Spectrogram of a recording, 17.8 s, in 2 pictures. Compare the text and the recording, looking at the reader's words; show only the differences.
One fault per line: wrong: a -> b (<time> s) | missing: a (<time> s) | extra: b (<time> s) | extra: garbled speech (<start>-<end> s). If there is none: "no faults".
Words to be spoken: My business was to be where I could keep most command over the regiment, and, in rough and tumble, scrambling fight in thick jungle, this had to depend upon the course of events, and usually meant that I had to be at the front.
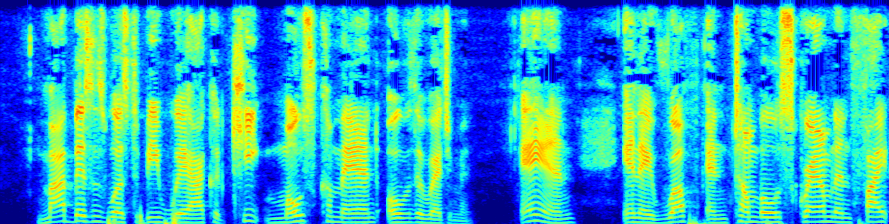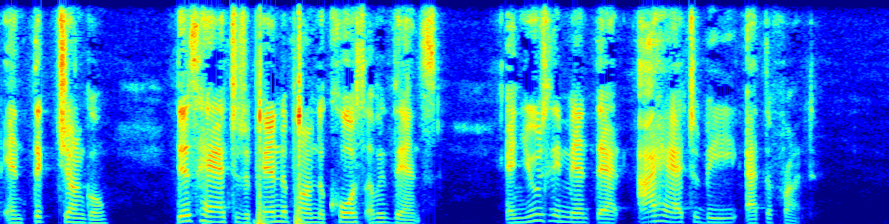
extra: a (6.4 s)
